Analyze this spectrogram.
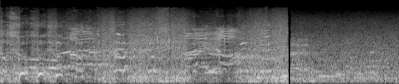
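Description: Riders shout and laugh on a water ride.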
